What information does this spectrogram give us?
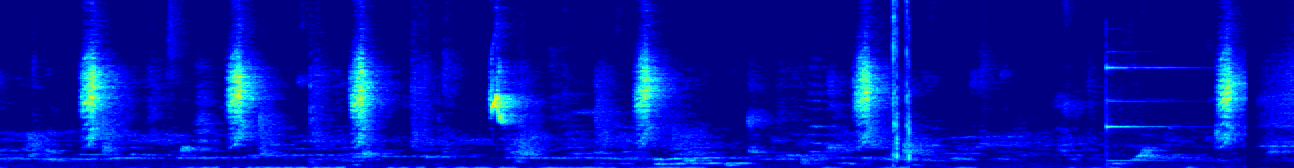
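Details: Konin song for luring, called sharp and loud: emphatic high bursts spaced under a second apart, a sudden click midway, then a short pause before a final note and one thin whistle.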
